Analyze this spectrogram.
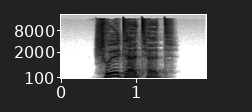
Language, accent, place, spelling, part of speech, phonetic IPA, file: German, Germany, Berlin, schultertet, verb, [ˈʃʊltɐtət], De-schultertet.ogg
- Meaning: inflection of schultern: 1. second-person plural preterite 2. second-person plural subjunctive II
